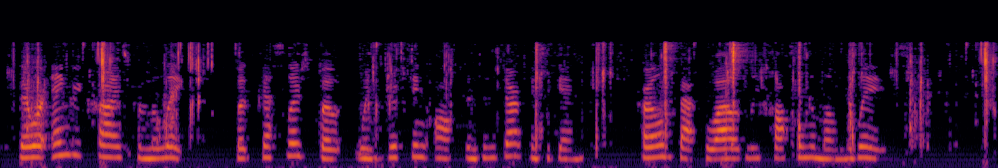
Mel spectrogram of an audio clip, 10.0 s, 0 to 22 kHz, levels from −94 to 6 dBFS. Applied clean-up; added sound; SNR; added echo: classical method spectral subtraction.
